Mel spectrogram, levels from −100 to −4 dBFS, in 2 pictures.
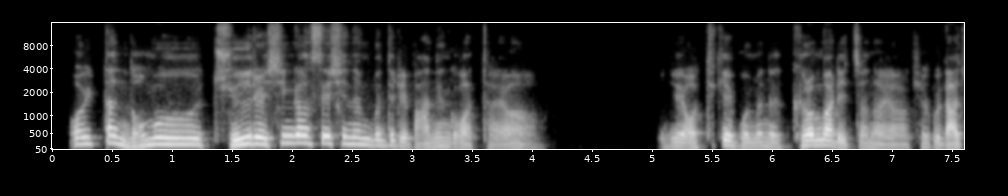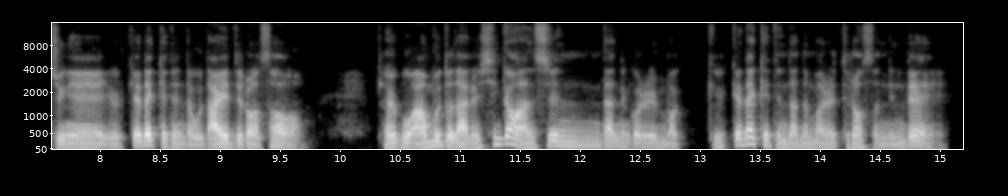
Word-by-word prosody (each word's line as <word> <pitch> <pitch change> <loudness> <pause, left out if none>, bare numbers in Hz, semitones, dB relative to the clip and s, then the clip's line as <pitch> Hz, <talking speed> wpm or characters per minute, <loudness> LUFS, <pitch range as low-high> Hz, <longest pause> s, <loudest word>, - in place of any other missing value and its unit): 어 180 +3 +2
일단 195 -2 +2
너무 180 +6 +4
주위를 185 +5 +6
신경 215 +3 +3
쓰시는 195 -3 +1
분들이 150 -5 -2
많은 110 +7 -6
것 115 - -6
같아요. 90 -4 -8 1.0
이게 120 +2 -5
어떻게 100 +9 -1
보면은 115 -1 -4
그런 150 +2 +4
말이 150 -9 +4
있잖아요. 90 -3 -7
"결국 100 -1 -8
나중에 100 +1 -1
이걸 90 0 -7
깨닫게 150 - +3
된다."고 95 -5 -4
"나이 95 +4 +4
들어서 95 - -2 0.6
결국 115 +2 0
아무도 130 +9 +2
나를 105 0 +1
신경 185 - +2
안 100 - 0
쓴다는 135 -1 -4
거를 110 -2 -4
막 95 -3 -9 0.2
그 100 -3 -12
깨닫게 175 -2 0
된다."는 105 -2 -5
말을 100 -1 -6
들었었는데 105 - -5
115 Hz, 340 characters per minute, -22 LUFS, 100-155 Hz, 1.0 s, 주위를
